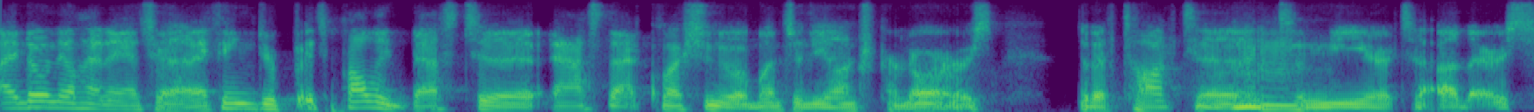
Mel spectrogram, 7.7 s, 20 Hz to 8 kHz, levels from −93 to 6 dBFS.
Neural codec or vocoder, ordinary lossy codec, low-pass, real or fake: codec, 32 kHz, 1.9 kbps, SNAC; Opus, 24 kbps; 7.2 kHz; fake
